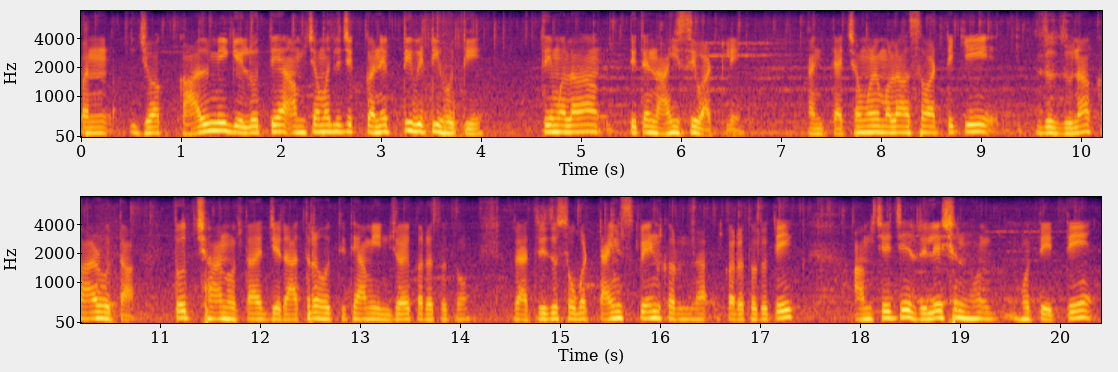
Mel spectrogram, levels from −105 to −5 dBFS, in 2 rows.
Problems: constant background noise, continuous background conversations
